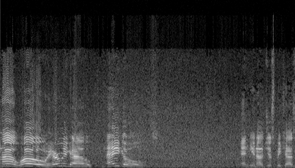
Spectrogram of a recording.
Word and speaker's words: Nagels: crap out of him, I'm going to call him Neagles. Even though he told me how to pronounce his last name. I'm just going to call him that. I like picking on the drivers. I only do it for fun. But it's actually pronounced Nagels.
